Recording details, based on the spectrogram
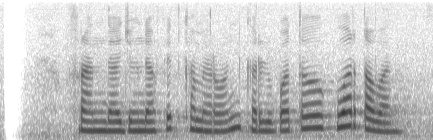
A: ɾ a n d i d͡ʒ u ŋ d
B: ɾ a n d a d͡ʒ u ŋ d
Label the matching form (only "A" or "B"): B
